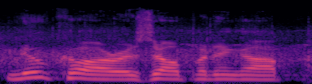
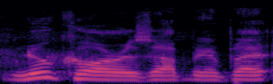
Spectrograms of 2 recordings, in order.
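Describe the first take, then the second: First: Emphatic. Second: Said in the usual way. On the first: Real, not acted. Repeated name, first take louder.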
